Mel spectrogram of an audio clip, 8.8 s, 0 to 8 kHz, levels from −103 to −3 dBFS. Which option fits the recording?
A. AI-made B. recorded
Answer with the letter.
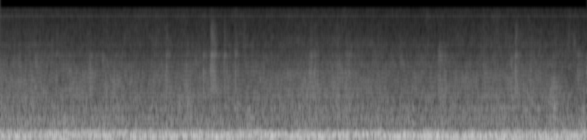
A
